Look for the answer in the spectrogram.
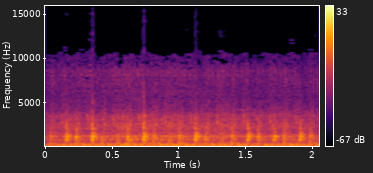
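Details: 1988 Chevy truck on test drive, owner says bad crank: rough idle with sharp regular tapping knock about four or five per second; owner says it sounds sick, suspected crankshaft knock.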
